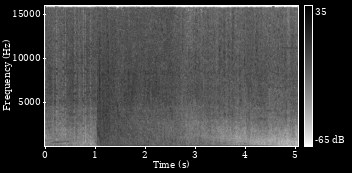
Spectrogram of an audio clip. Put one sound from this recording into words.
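Electricity crackles with a deep rumbling burst.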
